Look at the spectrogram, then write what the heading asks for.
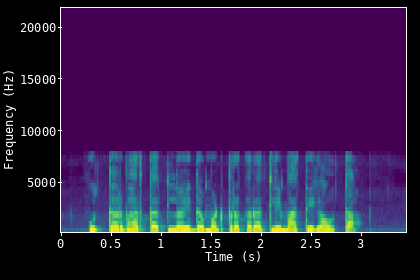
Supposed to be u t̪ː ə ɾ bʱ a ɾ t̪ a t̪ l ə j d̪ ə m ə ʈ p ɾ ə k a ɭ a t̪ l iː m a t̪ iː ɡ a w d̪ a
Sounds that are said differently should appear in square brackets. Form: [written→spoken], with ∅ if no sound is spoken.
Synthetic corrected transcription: u t̪ː ə ɾ bʱ a ɾ t̪ a t̪ l ə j d̪ ə m ə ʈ p ɾ ə k a [ɭ→ɾ] a t̪ l iː m a t̪ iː ɡ a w [d̪→t̪] a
